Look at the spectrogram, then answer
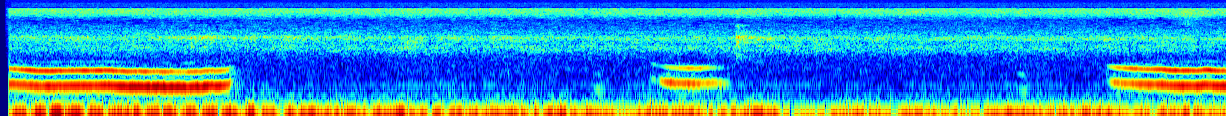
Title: cat snoring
